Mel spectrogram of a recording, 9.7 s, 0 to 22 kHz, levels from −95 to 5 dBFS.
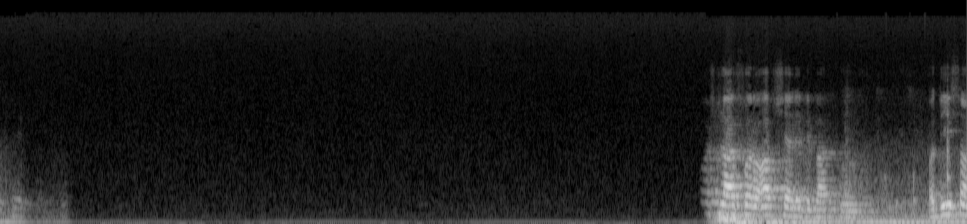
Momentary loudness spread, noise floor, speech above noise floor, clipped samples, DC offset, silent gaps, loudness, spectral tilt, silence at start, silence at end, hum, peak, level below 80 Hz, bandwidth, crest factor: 18 LU; -63 dBFS; 44 dB; under 0.1%; under 0.1%; none; -22 LUFS; -9.5 dB/octave; 0 s; 0 s; none; -4 dBFS; -34 dBFS; 17 kHz; 22 dB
